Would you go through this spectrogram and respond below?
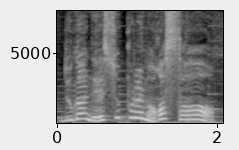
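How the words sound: It is spoken in a medium-pitched voice. "중간 목소리로 말했어요"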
